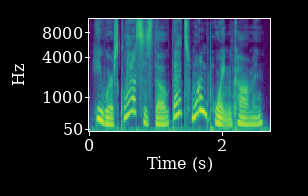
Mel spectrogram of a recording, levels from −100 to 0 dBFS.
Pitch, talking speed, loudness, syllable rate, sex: 225 Hz, 200 wpm, -16 LUFS, 5.1 syllables/s, female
